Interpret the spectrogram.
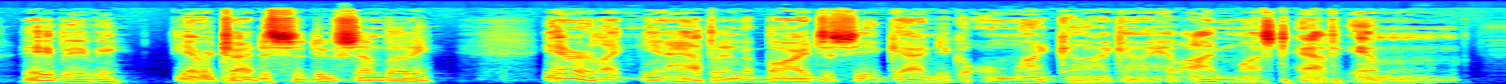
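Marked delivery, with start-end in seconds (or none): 5.0-7.3 very low, deep, demon-like voice. Speaker acts out spotting a guy in a bar, in a demonic voice. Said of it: "with that with that demonic voice".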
